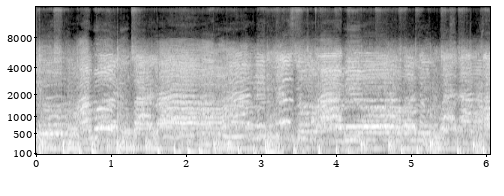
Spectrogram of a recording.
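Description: A group of schoolchildren singing together in chorus, with a steady percussive beat.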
